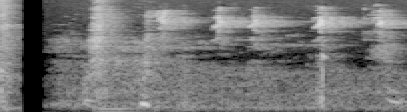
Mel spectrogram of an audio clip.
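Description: Quiet outdoor background with a series of short, high chirps from birds, and one sharp click about two-thirds of a second in.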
